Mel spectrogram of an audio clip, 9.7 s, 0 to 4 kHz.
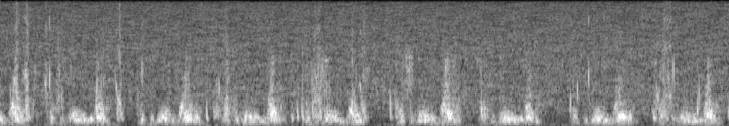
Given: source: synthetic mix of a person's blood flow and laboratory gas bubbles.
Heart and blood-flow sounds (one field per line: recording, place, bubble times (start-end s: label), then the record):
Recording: Doppler ultrasound of blood flow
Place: precordium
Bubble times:
0.10-0.48 s: bubbles
0.55-0.70 s: bubbles
0.74-0.84 s: bubbles
1.25-1.43 s: bubbles
1.52-1.68 s: bubbles
1.86-1.93 s: bubbles
2.72-3.18 s: bubbles
3.54-3.67 s: bubbles
3.88-4.41 s: bubbles
4.67-5.04 s: bubbles
5.17-5.52 s: bubbles
5.91-6.15 s: bubbles
6.39-6.55 s: bubbles
7.57-7.74 s: bubbles
7.82-7.89 s: bubbles
8.69-9.03 s: bubbles
9.26-9.37 s: bubbles
9.69-9.73 s: bubbles
From the record:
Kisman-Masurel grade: 232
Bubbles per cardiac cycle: several, 3 to 8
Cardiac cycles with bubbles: 50 to 99%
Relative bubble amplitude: moderate (0.250 to 0.450)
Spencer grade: 3 (all of the cardiac periods contain showers or single bubble signals, but not dominating or overriding the cardiac motion signals)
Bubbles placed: anywhere in the cardiac cycle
